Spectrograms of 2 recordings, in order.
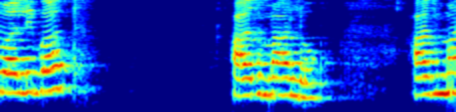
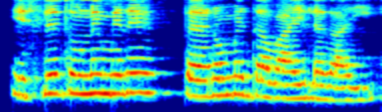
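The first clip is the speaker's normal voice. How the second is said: normal talking voice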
